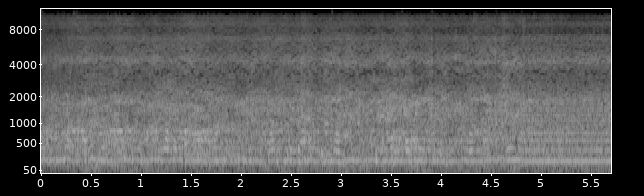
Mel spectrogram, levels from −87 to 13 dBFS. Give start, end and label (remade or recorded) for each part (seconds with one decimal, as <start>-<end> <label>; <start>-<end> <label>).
0.0-4.8 remade; 4.8-5.7 recorded

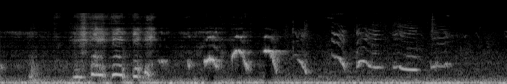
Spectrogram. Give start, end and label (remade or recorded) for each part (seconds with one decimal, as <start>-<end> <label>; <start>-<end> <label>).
0.0-2.7 remade; 2.7-5.1 recorded

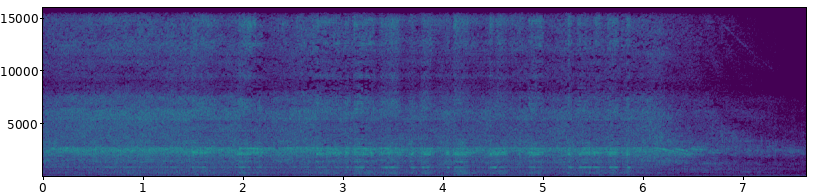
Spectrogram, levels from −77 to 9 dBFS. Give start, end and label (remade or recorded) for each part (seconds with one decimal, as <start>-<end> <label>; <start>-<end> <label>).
0.0-2.1 remade; 2.1-3.3 recorded; 3.3-4.7 remade; 4.7-7.6 recorded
